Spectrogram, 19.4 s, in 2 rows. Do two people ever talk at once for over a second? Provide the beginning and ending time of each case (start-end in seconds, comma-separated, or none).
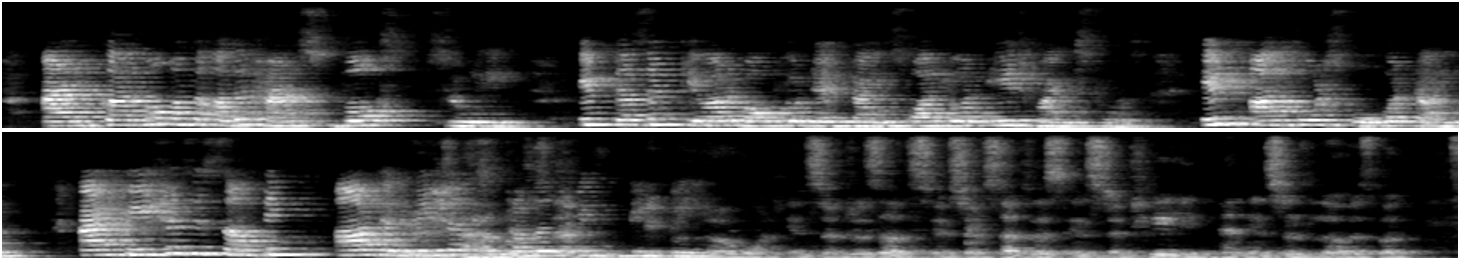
12.3-14.4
